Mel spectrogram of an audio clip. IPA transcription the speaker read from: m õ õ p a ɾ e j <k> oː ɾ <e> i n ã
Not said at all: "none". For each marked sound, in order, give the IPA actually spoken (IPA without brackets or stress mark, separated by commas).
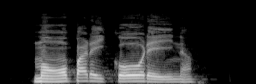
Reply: k, e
